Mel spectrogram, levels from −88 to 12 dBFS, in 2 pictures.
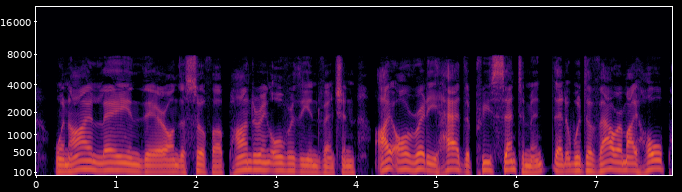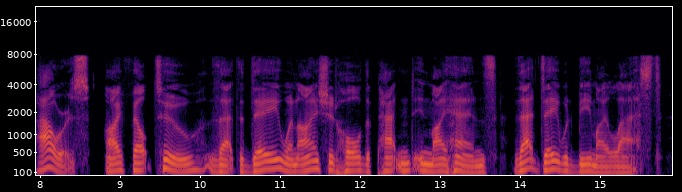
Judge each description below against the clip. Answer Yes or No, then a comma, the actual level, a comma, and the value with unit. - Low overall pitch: Yes, low, 125 Hz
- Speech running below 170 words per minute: No, average, 175 wpm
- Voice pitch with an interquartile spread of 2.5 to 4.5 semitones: Yes, average, 3.7 semitones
